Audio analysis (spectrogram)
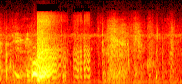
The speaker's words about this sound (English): This is the first film to use audible flatulence.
